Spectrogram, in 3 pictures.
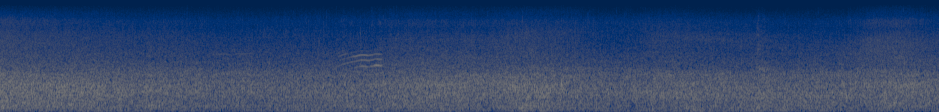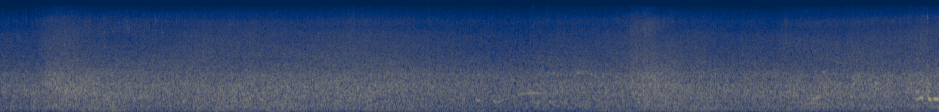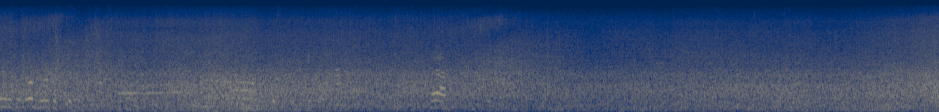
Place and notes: Scheveningen - zout water op Scheveningen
